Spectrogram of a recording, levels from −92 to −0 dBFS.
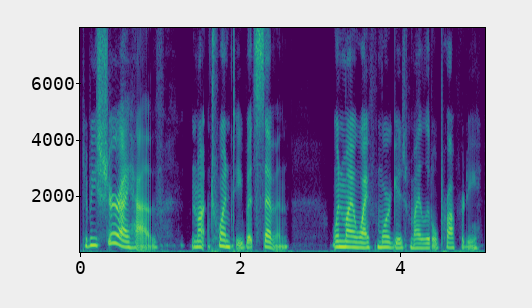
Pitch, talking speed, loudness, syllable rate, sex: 195 Hz, 190 wpm, -19 LUFS, 5.5 syllables/s, female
